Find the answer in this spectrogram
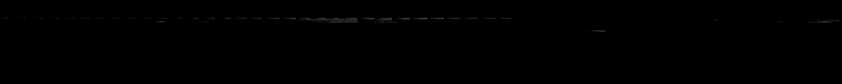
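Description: Bar-winged prinia chicks beg with very high, thin, rapid buzzy notes, pulsing several times a second before fading and returning in short bursts.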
